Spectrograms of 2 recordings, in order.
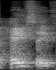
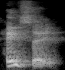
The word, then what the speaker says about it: Heisei: I used to say, all right, so we know the Heisei films it's Heisei. It wasn't until G-Fest 2013 when I realized I was saying it wrong.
